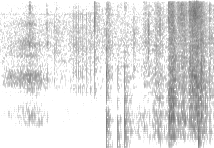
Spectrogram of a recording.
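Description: Cardboard being chewed and bitten: quiet at first, then from about a second in a few sharp crunchy clicks and a papery crunching burst, loudest at the very end.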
